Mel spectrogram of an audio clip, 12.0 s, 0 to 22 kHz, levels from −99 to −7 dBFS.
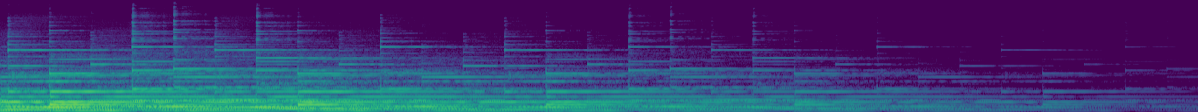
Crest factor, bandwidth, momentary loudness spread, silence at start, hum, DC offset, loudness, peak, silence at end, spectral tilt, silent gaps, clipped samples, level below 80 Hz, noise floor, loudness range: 18 dB; 13.5 kHz; 19 LU; 0 s; none; under 0.1%; -35 LUFS; -18 dBFS; 2.6 s; -7.5 dB/octave; none; under 0.1%; -50 dBFS; -72 dBFS; 21 LU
